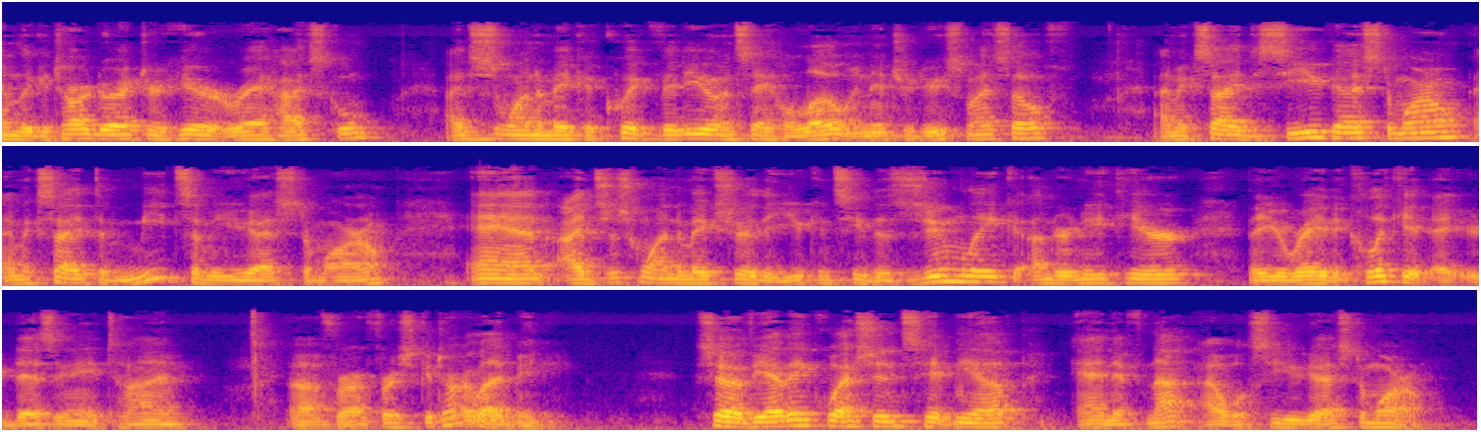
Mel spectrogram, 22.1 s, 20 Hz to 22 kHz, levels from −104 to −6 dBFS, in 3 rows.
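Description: Nothing here stands out as a fault; the audio simply carries the top-end roll-off around 12 kHz you'd expect from an Opus call connection.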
